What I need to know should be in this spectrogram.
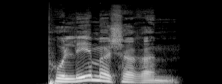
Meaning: strong dative masculine/neuter singular comparative degree of polemisch
- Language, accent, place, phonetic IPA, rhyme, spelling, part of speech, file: German, Germany, Berlin, [poˈleːmɪʃəʁəm], -eːmɪʃəʁəm, polemischerem, adjective, De-polemischerem.ogg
